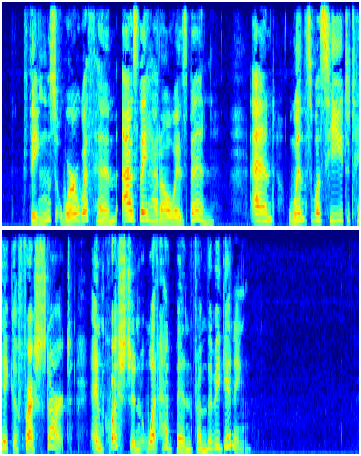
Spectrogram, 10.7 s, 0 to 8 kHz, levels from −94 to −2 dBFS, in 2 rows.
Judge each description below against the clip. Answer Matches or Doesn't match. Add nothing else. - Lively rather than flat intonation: Doesn't match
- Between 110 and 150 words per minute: Matches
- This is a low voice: Doesn't match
